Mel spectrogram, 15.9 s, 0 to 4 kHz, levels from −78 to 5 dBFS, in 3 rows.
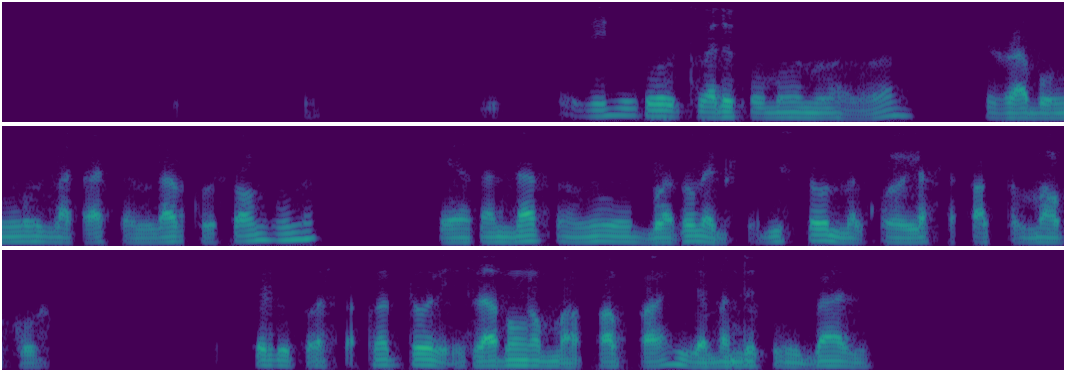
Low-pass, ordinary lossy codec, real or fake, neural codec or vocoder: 3.6 kHz; MP3, 24 kbps; fake; codec, 16 kHz, 0.8 kbps, ZipCodec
